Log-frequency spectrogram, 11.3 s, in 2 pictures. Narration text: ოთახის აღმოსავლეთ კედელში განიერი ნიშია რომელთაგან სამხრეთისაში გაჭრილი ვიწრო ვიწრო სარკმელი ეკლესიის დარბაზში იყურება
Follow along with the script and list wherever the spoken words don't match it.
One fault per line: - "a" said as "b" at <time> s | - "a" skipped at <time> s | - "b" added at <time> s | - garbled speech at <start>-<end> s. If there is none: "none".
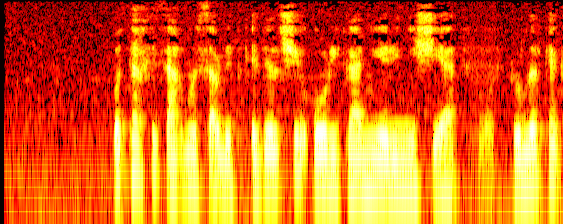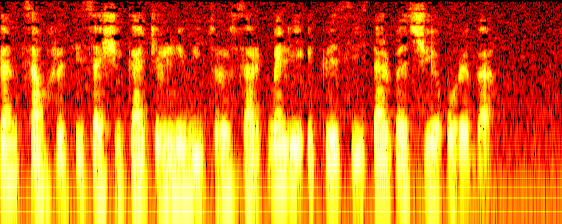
- "ორი" added at 3.2 s
- "ვიწრო" skipped at 8.0 s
